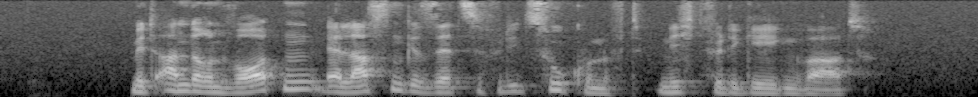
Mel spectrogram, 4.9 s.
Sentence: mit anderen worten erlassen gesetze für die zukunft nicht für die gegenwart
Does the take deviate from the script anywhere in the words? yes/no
no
